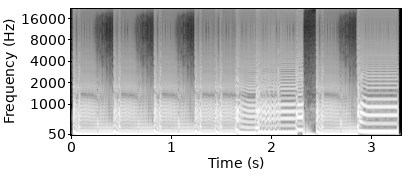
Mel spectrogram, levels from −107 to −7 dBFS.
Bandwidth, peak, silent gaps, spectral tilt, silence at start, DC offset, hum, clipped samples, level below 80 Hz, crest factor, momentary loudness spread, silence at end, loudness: over 20 kHz; 0 dBFS; none; -6.5 dB/octave; 0 s; under 0.1%; none; 2%; -8 dBFS; 4 dB; 3 LU; 0.05 s; -6 LUFS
